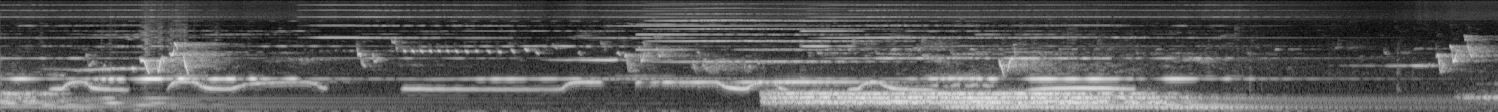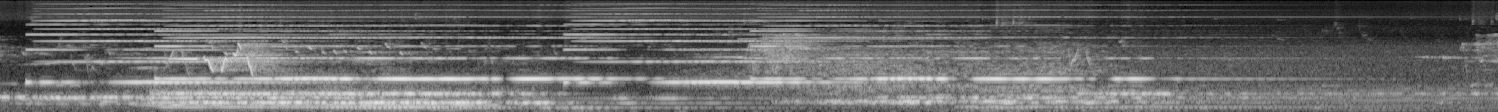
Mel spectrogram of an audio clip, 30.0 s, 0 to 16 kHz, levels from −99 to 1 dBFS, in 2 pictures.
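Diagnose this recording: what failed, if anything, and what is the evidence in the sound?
The level pumps and thins throughout: held sound and decaying tails sink while sharp onsets pass, with swings of around 20 dB. This is a noise suppressor applied to music or sounds at the call-processing stage, a speech-tuned suppressor mistaking steady content for noise.

Sound cut by the noise suppressor is audible as distinct dips at 0.0–1.4, 1.89–4.0, 4.37–5.78, 6.21–6.37, 12.06–14.36, 24.47–24.68, 25.67–26.12 s and from 26.43 s to the end. The drops run from about 7 to 17 dB, deepest at 12.06–14.36 s and 26.43 s onward, as sustained passages get gated down.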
